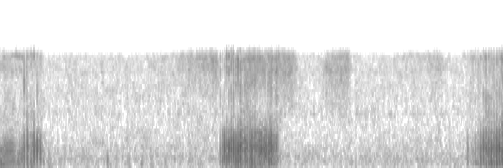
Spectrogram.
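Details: Sleeper, motionless, snoring: soft, rough snoring bursts recur every few seconds in a quiet room; noted to snore very loud; ordinary sleep snoring.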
